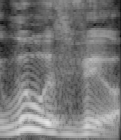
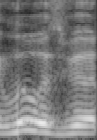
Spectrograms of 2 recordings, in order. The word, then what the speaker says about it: Louisville: Or like even if you like Louisville, I say Louisville, they be like, oh, we from Louisville. That's not the pronunciation.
